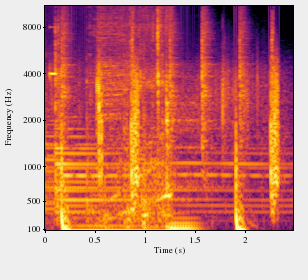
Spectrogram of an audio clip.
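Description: Background music: a beat with sharp drum hits about every half second over held bass and chords. The bass drops out near the end.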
